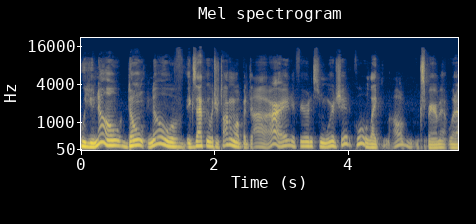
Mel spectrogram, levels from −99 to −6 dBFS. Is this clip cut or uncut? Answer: cut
